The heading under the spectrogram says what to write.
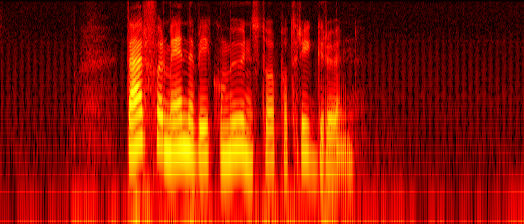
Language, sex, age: Norwegian, female, 44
